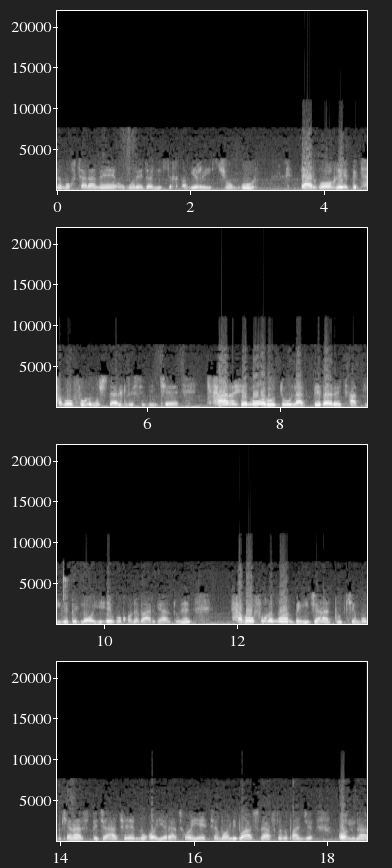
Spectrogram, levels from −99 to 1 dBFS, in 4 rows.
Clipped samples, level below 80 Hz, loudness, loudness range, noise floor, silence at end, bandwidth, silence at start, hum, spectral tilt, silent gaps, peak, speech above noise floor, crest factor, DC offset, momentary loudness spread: under 0.1%; -36 dBFS; -13 LUFS; 5 LU; -35 dBFS; 0 s; 7.6 kHz; 0 s; none; -6.5 dB/octave; none; 0 dBFS; 23 dB; 12 dB; under 0.1%; 11 LU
